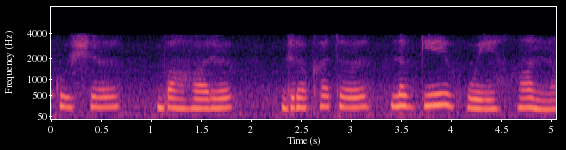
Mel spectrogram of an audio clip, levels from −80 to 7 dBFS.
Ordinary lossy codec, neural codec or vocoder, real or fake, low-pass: AAC, 16 kbps; codec, 16 kHz in and 24 kHz out, 1 kbps, XY-Tokenizer; fake; 7.2 kHz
